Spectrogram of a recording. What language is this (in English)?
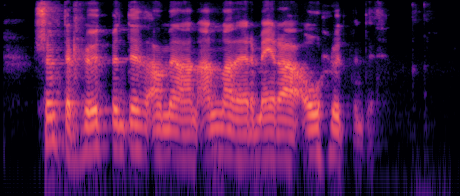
Icelandic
